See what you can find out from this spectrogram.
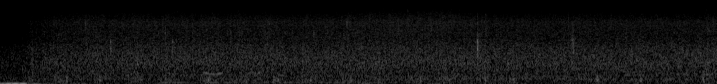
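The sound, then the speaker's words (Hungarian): Rain falling outside in bad weather, a faint, steady hiss of drops that continues evenly throughout, with a few slightly sharper drop sounds scattered through the wash and no voices. “Bejött ő is, biztos az eső elől. Amit egyébként abszolút nem csodálok, hiszen milyen rossz idő van már odakin.”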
